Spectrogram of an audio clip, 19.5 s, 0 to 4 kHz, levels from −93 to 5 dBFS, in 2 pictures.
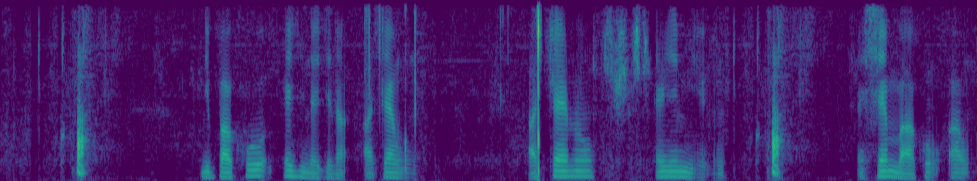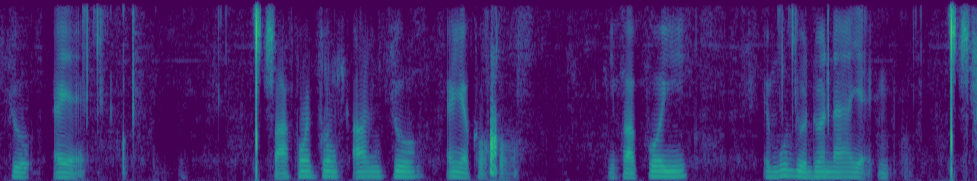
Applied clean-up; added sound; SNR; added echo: neural separator model SepFormer WHAM!.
